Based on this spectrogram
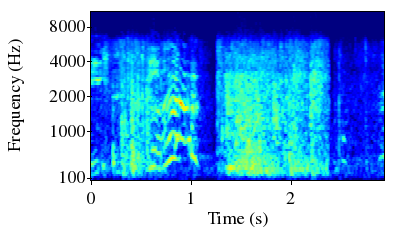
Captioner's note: Eleanor shouting; chairs crashing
